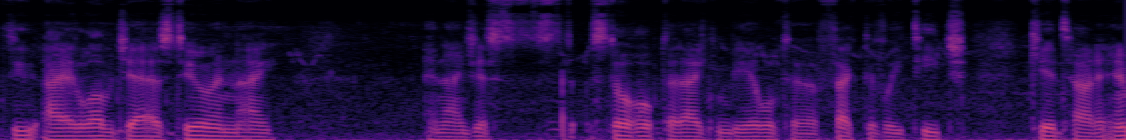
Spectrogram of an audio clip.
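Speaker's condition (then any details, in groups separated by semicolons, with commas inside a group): No condition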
